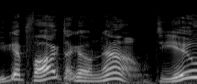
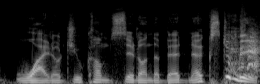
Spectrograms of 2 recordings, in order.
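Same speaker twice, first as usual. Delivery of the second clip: very deep, low-pitched robotic voice; 10 semitones lower than usual. Retelling what a man said to him, comical RoboCop deep voice. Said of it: "he is a comically like RoboCop deep voice".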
